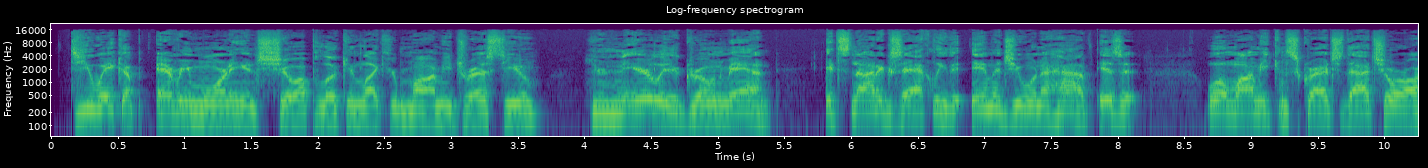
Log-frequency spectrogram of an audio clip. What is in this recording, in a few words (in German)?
Engl Spot, amerikanischer englisch native speaker; voice samples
